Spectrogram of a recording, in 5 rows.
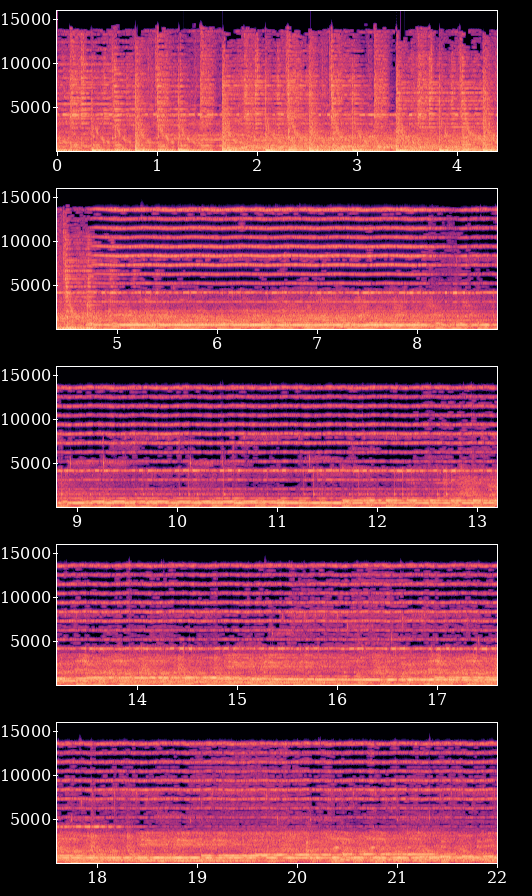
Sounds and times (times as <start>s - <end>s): Hum: 0.0s - 20.2s.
